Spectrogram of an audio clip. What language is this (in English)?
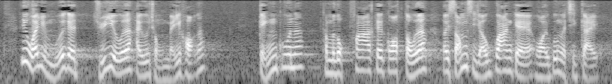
Cantonese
